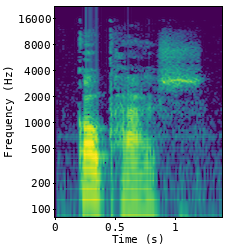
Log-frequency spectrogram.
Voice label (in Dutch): "Koophuis", Dutch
